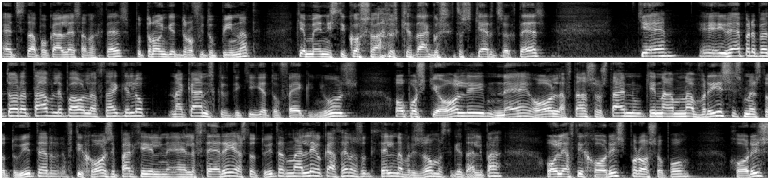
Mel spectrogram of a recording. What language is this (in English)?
Greek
